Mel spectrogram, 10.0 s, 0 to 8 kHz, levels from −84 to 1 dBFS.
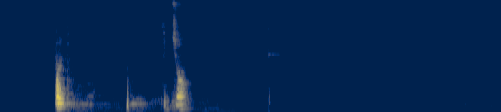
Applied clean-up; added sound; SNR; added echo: neural mask model DeepFilterNet 3.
